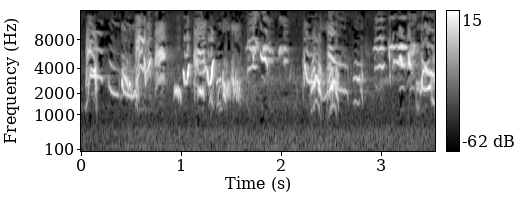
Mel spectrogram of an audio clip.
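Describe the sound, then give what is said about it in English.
Gray catbird calls: many quick, squeaky chirps and warbled phrases in short bursts, shrill and fairly loud, with brief gaps between runs. “Noisy and boisterous in the spring, a migrating flock of catbirds can fill a city park with sound.”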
